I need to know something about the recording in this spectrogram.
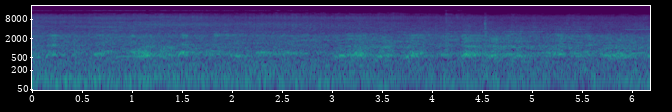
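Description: Busy outdoor street ambience: a crowd of voices chattering, with a motor scooter's engine passing close by and fading at the start, over a low traffic rumble.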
